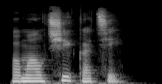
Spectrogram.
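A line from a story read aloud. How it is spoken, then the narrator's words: Whisper into ear. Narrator (Russian): Прижавшись губами к моему уху, шепнул он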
